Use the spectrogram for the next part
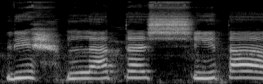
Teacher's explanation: یہاں پر مد متصل ہو رہی ہے، اس کو ہم 2 یا 2.5 الف یعنی کہ 4 یا 5 حرکات کے برابر لمبا کریں گے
